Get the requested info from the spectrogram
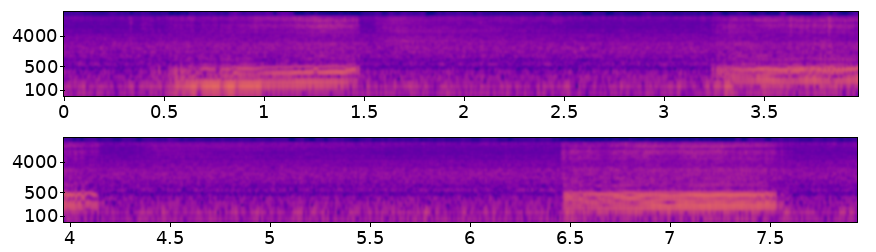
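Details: Sleeping pet cat Mr Whiskers snores steadily: three nasal, harmonic snores about three seconds apart, each roughly a second long with a slightly rising tone, quiet room between.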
